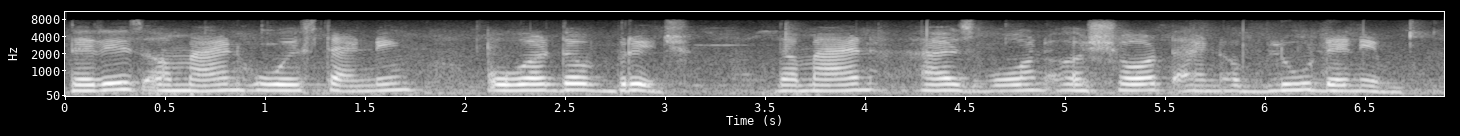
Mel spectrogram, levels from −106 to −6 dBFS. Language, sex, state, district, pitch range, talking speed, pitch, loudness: English, female, Telangana, Hyderabad, 220-240 Hz, 165 wpm, 230 Hz, -16 LUFS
